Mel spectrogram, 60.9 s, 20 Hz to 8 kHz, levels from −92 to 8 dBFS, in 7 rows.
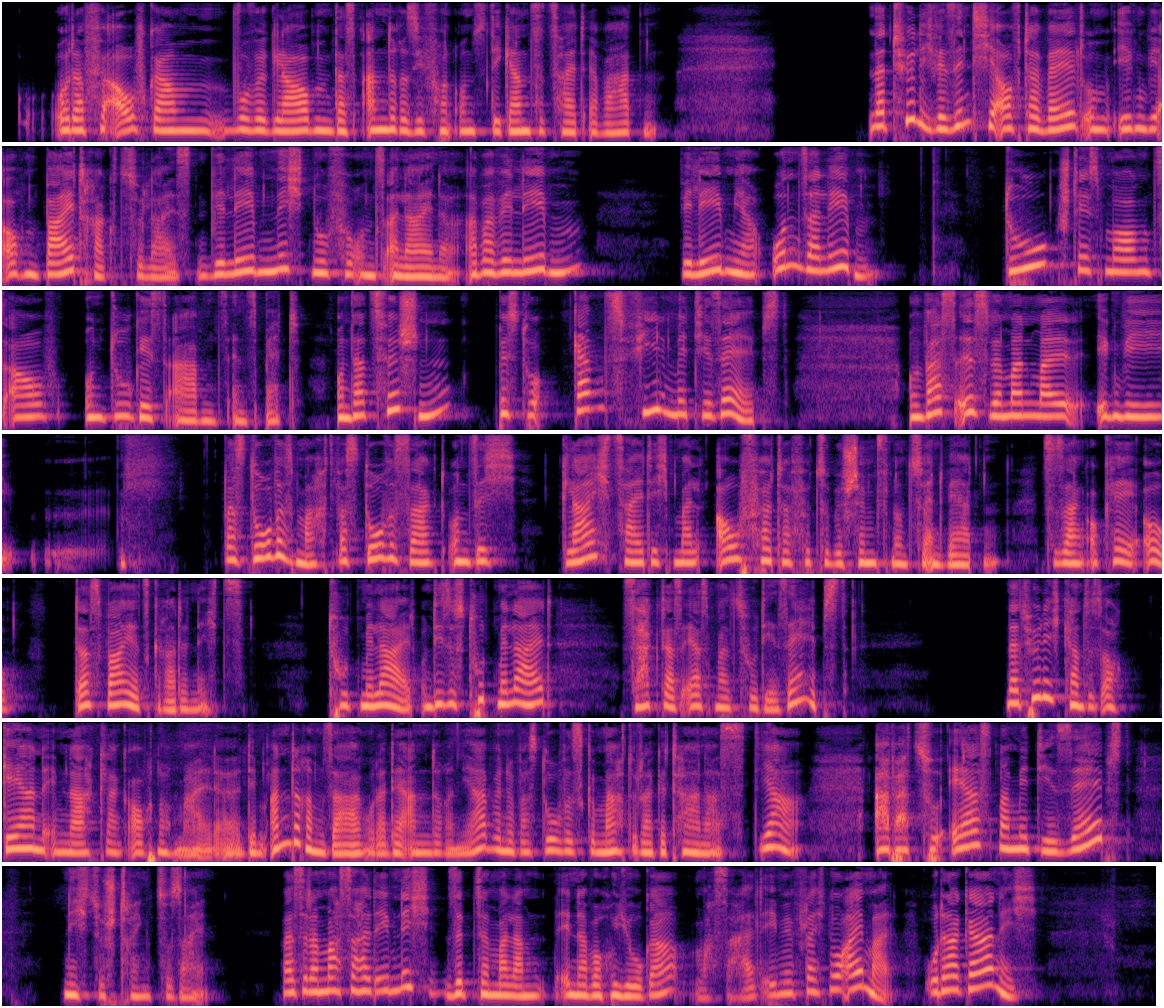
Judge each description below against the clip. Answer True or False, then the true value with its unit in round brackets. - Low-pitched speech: False (200 Hz)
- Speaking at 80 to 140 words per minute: False (170 wpm)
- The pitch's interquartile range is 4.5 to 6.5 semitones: True (4.8 semitones)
